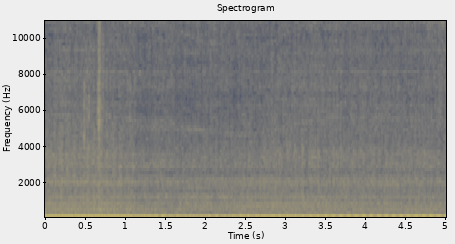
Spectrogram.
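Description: Diesel semi truck hauling grain trailers, its engine running at low road speed with a steady low rumble; the engine note drops a little over a second in.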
